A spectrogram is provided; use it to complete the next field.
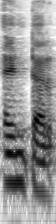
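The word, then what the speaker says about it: enter: एंटर, इंटर नहीं होता है ये हम क्या कहेंगे इसको?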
